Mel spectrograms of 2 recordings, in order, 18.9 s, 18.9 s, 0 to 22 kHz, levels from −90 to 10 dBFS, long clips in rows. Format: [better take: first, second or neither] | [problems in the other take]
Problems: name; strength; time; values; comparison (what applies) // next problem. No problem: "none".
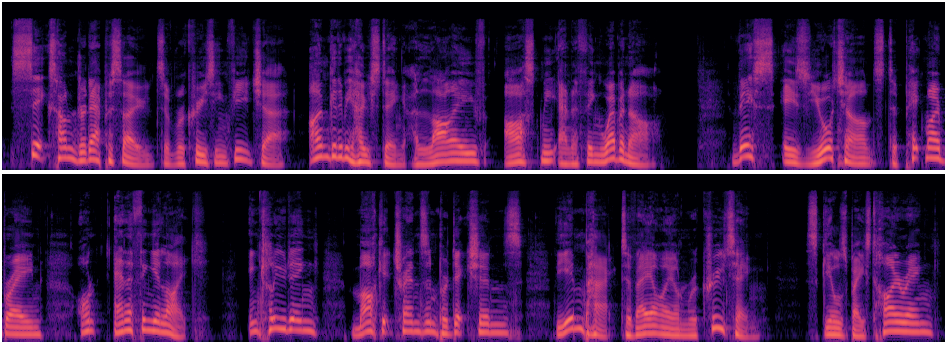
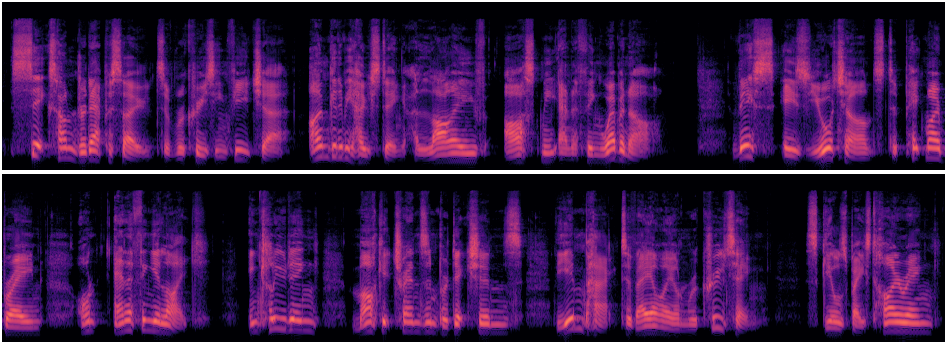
first | thin; very; fading below 300 Hz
